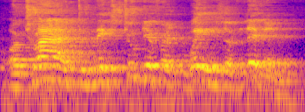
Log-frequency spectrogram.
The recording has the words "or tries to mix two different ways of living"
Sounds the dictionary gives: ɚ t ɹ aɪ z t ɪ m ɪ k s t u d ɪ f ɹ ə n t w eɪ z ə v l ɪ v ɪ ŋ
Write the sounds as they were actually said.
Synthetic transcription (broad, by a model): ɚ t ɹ aɪ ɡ t ɪ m ɪ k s t u d ɪ f ɹ ə n t w eɪ z ə v l ɪ v ɪ ŋ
